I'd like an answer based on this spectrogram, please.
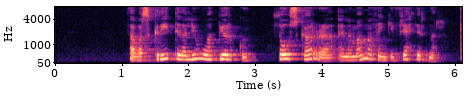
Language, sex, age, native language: Icelandic, female, 40-49, Icelandic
